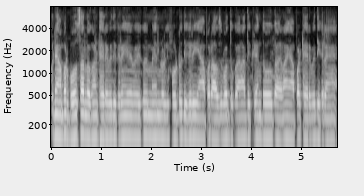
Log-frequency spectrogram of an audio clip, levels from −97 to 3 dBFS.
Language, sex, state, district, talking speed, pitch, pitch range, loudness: Hindi, male, Bihar, Patna, 345 wpm, 130 Hz, 130-135 Hz, -19 LUFS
